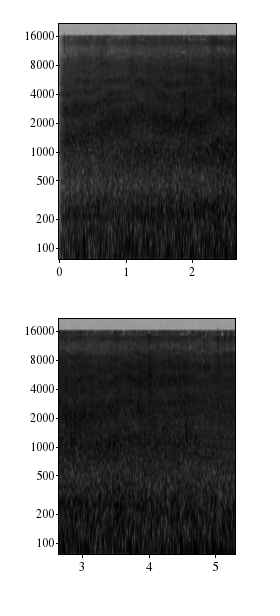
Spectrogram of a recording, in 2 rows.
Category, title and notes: Sound effects > Vehicles
Car-passing 23
car, drive, engine, hervanta, outdoor, road, tampere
